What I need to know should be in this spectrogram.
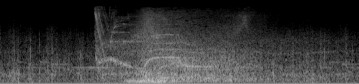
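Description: A loud whoosh of swirling wind bursts and then fades.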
